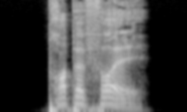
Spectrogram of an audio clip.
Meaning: synonym of proppenvoll
- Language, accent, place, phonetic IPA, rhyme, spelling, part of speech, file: German, Germany, Berlin, [pʁɔpəˈfɔl], -ɔl, proppevoll, adjective, De-proppevoll.ogg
